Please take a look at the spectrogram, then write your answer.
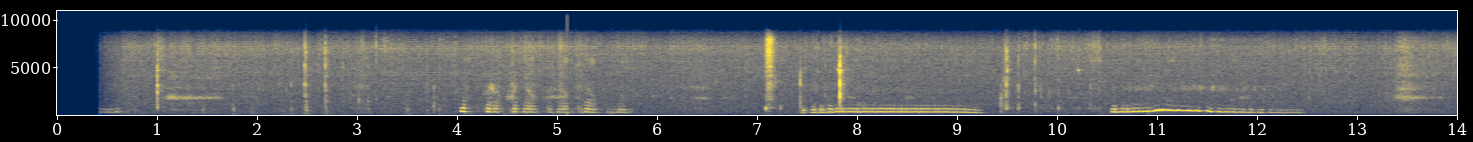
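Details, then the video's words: Domestic cat making weird noises: a few short chirpy bursts, then two long, drawn-out, harmonic yowls of about one and a half seconds each, the second rising then falling, in a quiet indoor setting. "Cat makes weird noises"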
